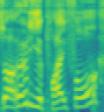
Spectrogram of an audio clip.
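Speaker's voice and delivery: high mock bouncer voice; bouncer asking. Doorman asking which club he plays for, mock voice. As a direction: ask it like the doorman. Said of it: "He goes".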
